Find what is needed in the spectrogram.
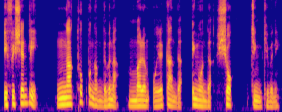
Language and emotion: Manipuri, neutral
